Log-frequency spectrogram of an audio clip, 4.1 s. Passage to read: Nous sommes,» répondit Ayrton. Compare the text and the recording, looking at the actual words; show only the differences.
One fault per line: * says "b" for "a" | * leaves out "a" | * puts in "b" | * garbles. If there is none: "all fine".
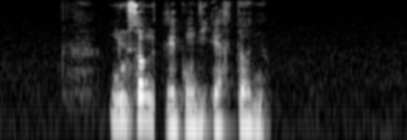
all fine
